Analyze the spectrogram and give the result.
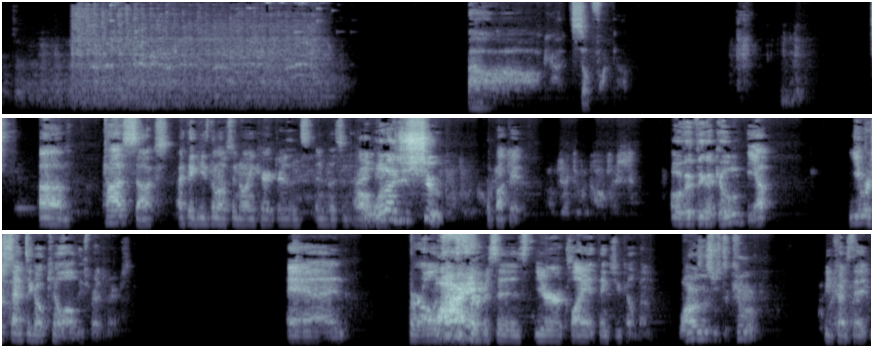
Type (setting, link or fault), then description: fault, poor sound quality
